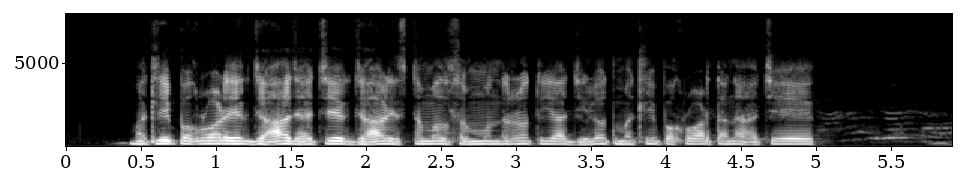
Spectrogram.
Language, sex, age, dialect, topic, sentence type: Magahi, male, 18-24, Northeastern/Surjapuri, agriculture, statement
